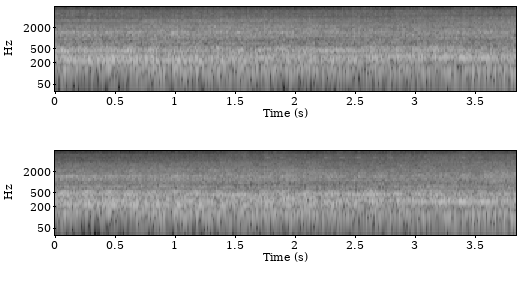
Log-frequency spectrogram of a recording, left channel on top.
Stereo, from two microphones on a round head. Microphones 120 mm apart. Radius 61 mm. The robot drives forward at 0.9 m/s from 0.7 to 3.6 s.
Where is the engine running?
75° left (ahead or behind), 3.5 m; by 3.9 s 50° left (ahead or behind), 4.5 m.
